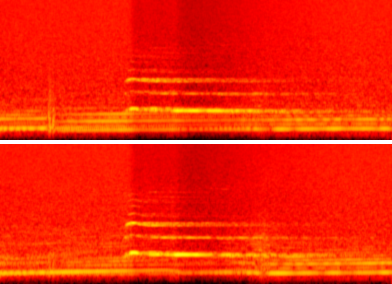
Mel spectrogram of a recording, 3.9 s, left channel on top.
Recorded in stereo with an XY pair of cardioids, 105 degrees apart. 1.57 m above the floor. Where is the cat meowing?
35° right, 9.5 m; by 2.4 s 25° right, 8.5 m.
